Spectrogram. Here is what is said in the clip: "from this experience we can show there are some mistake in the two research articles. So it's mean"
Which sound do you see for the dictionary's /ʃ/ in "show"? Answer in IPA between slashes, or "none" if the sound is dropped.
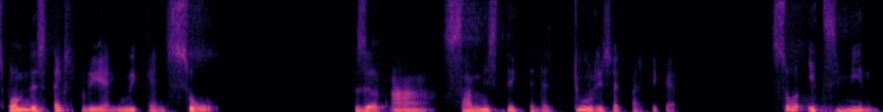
/s/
